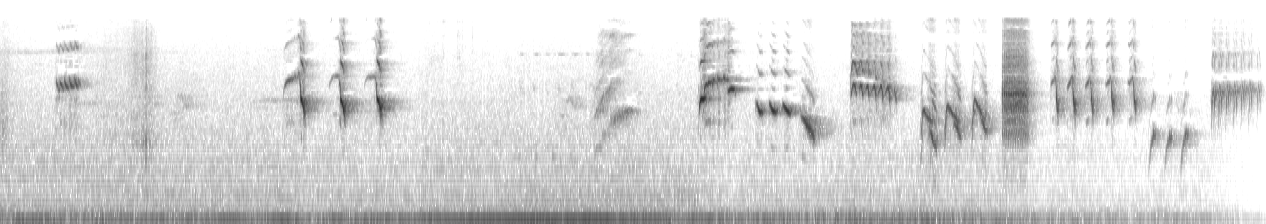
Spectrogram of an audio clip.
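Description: A pied myna gives a varied jumble of whistles, squeaky chirps and clicks in quick bursts, over a low distant rumble.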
